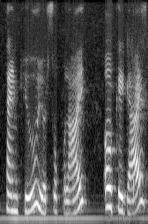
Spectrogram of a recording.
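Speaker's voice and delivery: ordinary talk, nothing marked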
